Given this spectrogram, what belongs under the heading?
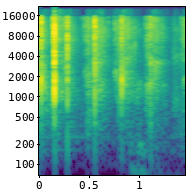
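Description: Brief, sparse clapping in memory of a person who has died, a few scattered claps from a small gathering, fairly quiet and uneven.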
